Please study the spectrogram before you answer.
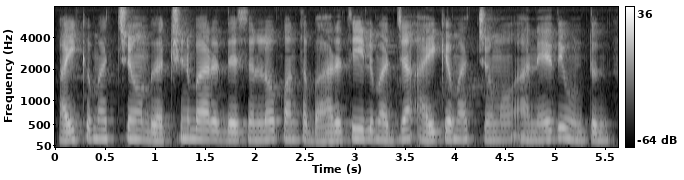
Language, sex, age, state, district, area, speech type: Telugu, female, 45-60, Andhra Pradesh, Anakapalli, rural, spontaneous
